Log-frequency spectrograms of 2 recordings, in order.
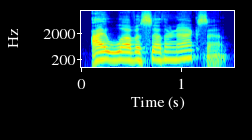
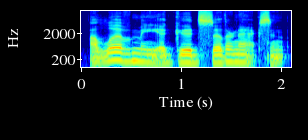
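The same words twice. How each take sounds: First: Said in the usual way. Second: Light Southern accent. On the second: Shown as a demonstration. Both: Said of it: "Pardon my Southern accent".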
